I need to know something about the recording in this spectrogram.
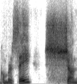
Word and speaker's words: conversation: Okay, conversation, not chong. Con ese, shon, conversation. Yeah.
